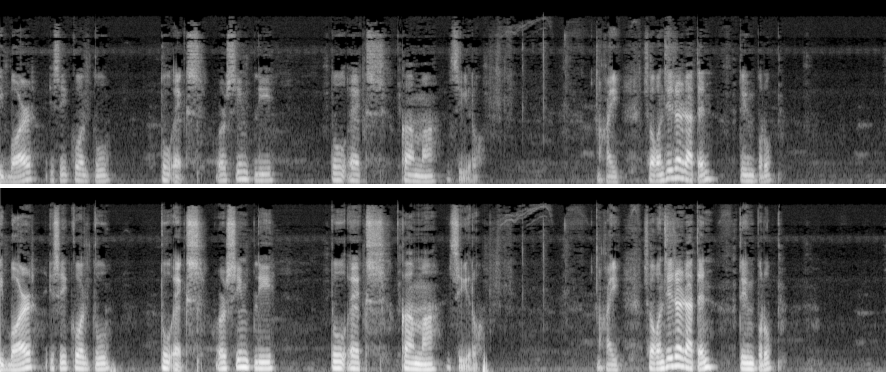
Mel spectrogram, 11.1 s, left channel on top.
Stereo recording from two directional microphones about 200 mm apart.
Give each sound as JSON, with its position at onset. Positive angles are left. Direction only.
{"t": 0.0, "sound": "speech", "side_deg": -20}
{"t": 7.3, "sound": "speech", "side_deg": -5}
